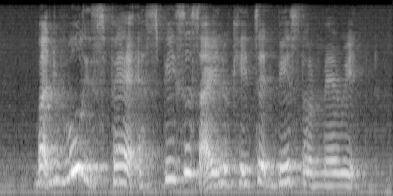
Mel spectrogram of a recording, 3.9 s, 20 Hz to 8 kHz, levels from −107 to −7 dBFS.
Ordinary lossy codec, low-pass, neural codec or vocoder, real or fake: none; 7.2 kHz; vocoder, 24 kHz, 100 mel bands, Vocos; fake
